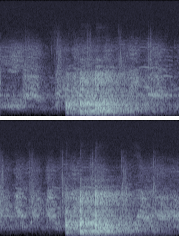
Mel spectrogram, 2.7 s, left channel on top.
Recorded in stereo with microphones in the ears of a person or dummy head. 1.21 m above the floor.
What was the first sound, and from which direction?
Knocking, 70° right (ahead or behind).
